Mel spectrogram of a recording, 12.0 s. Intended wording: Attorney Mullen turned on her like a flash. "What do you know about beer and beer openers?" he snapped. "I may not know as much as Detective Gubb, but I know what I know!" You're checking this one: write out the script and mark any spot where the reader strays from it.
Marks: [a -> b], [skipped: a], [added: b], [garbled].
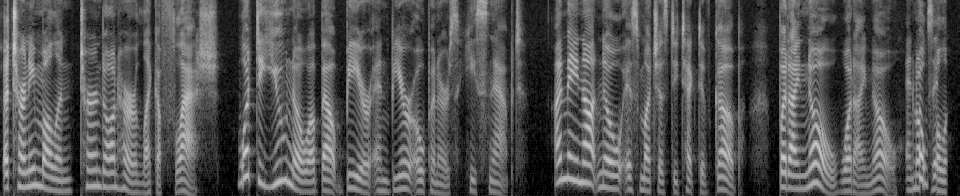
Attorney Mullen turned on her like a flash. "What do you know about beer and beer openers?" he snapped. "I may not know as much as Detective Gubb, but I know what I know!" [garbled]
